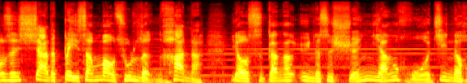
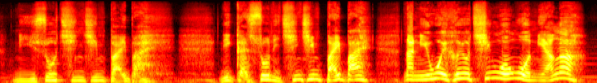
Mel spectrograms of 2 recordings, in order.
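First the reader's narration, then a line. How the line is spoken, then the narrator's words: Panting, cold. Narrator (Chinese): 他大口喘气，冷冷说道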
